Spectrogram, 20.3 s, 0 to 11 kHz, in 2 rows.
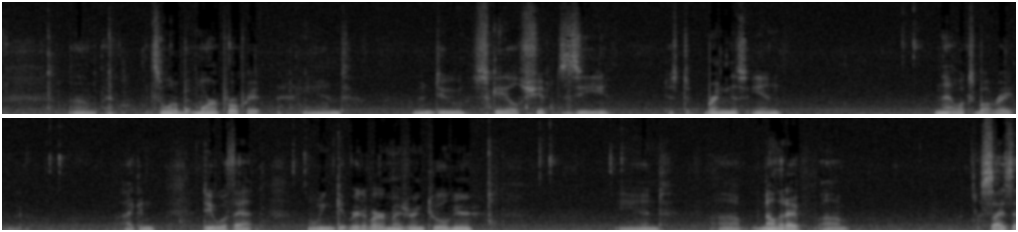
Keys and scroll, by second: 0.0 End, 4.8 s, 5.5 shift+z, 15.0 x.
